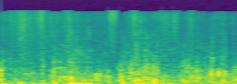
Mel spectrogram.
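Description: Wind rumbling on the microphone, with irregular soft footsteps through snow.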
